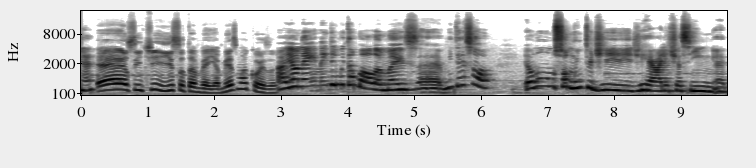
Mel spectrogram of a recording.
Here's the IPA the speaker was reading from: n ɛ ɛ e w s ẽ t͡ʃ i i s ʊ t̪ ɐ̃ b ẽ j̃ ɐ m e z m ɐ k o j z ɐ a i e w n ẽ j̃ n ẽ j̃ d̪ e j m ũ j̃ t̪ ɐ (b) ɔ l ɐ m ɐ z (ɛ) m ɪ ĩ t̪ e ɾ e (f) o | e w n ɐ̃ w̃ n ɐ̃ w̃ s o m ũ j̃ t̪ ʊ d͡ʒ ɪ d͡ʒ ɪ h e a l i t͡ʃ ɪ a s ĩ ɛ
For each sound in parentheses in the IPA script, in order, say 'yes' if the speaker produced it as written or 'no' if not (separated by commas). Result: yes, yes, no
